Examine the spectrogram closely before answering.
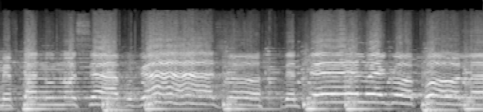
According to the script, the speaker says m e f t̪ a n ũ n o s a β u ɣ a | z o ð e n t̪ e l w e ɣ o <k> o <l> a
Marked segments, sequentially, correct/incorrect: incorrect, correct

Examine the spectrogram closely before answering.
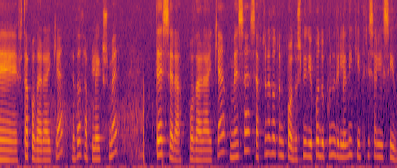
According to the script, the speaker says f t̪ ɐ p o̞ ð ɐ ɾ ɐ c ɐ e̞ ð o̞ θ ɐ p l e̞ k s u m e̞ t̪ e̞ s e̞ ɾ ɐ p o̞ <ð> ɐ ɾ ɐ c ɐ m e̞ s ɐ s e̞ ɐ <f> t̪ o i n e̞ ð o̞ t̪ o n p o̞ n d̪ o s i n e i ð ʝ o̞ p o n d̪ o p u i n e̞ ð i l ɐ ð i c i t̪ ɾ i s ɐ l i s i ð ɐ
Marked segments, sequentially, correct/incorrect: correct, correct

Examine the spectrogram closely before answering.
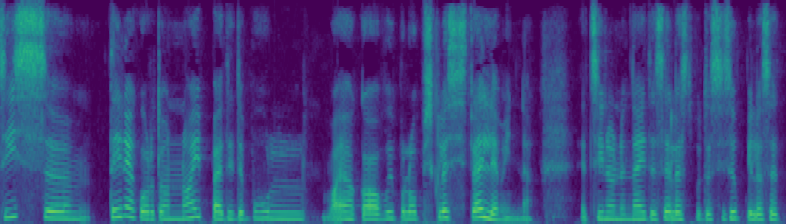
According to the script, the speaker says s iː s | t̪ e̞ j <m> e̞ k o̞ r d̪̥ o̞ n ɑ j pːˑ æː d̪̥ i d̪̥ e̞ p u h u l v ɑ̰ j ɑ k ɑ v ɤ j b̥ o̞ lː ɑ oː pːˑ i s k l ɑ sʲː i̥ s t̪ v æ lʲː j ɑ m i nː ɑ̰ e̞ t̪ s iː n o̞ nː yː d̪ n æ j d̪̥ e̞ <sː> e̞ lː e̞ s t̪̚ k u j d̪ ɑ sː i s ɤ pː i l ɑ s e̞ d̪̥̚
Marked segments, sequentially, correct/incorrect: incorrect, incorrect

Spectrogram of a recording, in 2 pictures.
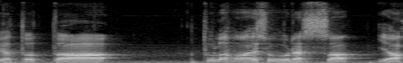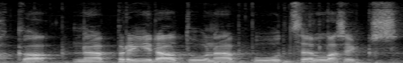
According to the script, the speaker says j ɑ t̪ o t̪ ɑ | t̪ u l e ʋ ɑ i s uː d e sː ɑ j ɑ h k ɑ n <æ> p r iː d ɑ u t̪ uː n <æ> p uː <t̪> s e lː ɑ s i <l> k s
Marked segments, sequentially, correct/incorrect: incorrect, incorrect, correct, incorrect

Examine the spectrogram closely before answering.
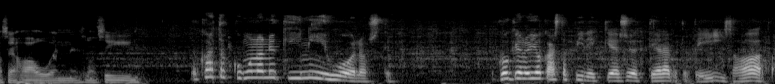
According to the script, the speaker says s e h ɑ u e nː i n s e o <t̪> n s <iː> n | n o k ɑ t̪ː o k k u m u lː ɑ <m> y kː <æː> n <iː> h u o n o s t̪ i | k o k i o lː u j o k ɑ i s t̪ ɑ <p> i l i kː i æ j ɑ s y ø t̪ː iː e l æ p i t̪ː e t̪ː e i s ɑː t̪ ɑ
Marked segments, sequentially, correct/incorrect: incorrect, correct, incorrect, incorrect, correct, correct

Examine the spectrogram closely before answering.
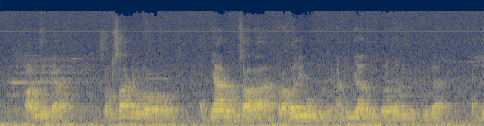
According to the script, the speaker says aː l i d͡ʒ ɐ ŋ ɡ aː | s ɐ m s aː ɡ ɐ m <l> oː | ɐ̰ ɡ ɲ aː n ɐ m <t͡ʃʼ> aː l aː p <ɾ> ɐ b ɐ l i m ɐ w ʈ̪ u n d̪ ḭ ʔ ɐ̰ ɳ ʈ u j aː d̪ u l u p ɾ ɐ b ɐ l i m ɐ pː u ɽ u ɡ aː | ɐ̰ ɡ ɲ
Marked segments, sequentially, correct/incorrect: correct, incorrect, correct

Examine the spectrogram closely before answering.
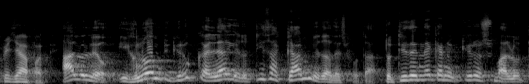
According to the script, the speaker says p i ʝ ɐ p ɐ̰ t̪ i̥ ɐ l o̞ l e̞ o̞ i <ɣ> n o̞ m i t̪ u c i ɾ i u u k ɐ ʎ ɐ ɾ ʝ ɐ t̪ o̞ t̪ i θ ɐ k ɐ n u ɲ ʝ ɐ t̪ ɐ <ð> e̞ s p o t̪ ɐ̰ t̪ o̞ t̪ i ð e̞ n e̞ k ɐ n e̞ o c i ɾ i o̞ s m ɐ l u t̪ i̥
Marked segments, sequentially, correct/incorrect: correct, correct

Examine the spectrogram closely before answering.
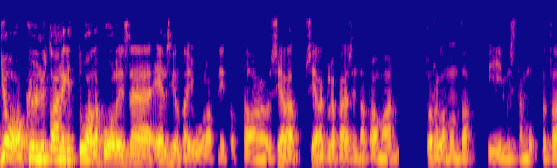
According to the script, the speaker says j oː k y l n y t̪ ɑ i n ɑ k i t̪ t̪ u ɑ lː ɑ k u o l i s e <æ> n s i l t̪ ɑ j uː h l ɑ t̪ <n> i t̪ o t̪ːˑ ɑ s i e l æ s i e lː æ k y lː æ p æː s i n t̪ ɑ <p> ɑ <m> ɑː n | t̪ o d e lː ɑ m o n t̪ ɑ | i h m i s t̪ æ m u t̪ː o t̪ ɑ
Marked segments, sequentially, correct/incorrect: incorrect, correct, correct, correct

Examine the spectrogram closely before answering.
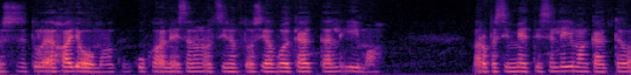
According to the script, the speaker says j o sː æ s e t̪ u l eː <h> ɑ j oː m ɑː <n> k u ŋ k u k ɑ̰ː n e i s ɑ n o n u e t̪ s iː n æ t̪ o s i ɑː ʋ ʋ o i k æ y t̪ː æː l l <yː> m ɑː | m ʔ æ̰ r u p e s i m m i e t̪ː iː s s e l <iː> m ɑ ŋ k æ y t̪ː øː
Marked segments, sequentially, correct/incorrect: correct, incorrect, incorrect, correct

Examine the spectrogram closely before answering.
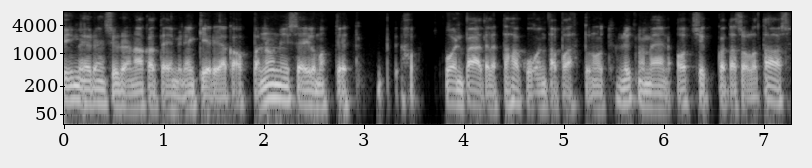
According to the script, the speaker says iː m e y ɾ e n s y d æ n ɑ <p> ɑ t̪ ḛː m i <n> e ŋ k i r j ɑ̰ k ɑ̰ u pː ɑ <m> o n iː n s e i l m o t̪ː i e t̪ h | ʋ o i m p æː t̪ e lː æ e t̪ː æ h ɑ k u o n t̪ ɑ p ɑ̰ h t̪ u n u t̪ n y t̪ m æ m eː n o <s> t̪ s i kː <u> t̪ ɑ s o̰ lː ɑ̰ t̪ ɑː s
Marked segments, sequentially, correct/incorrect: incorrect, correct, incorrect, incorrect, incorrect

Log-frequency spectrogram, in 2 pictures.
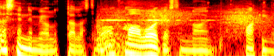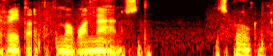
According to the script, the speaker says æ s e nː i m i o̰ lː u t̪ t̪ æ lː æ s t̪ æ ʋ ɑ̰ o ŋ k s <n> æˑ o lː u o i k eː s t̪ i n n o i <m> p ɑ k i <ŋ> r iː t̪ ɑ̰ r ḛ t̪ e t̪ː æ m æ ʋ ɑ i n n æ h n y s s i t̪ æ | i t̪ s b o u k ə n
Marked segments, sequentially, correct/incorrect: incorrect, incorrect, correct

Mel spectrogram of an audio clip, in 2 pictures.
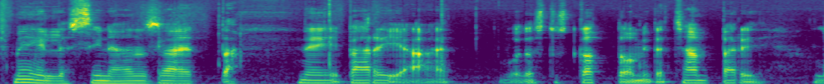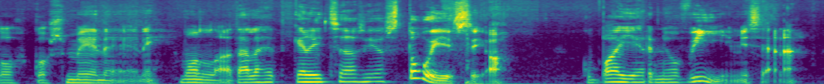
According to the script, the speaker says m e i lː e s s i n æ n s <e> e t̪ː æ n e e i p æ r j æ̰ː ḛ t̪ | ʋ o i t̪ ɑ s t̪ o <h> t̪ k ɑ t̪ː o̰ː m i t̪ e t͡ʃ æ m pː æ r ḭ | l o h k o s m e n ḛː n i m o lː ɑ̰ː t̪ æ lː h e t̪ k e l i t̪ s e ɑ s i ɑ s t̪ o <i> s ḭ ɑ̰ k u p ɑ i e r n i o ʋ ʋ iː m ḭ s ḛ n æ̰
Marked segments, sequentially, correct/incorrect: incorrect, incorrect, correct

